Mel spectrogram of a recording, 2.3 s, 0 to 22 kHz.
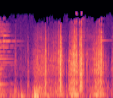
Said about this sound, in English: Just 1 second, I'll just open this door here.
